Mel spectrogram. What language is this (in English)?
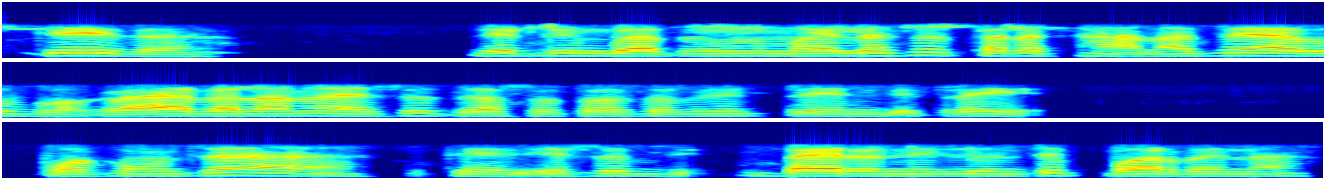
Nepali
